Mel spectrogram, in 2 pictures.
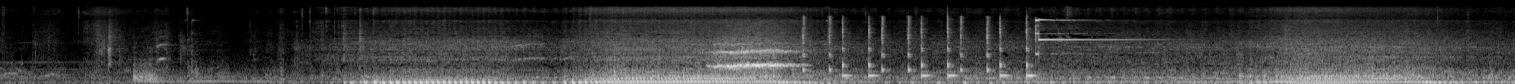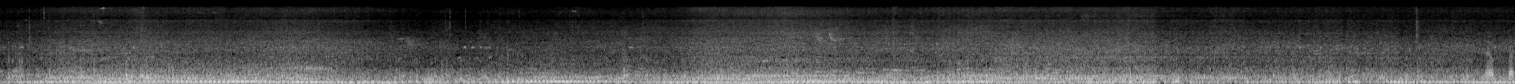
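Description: Honda motor scooter being ridden, its engine running under rough, gusty wind noise on the handlebar-mounted phone, starting about three and a half seconds in once the scooter pulls away. A quick run of clicks and a short beep come about eight to ten seconds in.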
